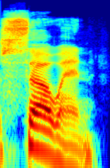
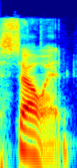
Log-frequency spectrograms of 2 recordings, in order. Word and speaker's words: Samhain: So Halloween originated from the ancient Celtic festival of Samhain, right? Samhain. No. In the thing we looked up, it literally said how to say it. Pronounced Samhain.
